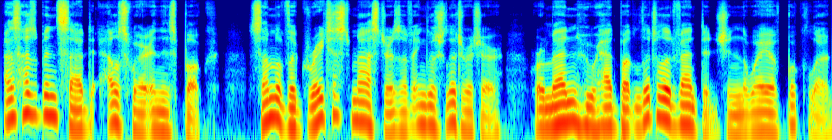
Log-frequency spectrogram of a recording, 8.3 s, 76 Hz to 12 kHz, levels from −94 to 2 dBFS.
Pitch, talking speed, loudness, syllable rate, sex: 125 Hz, 210 wpm, -19 LUFS, 6.0 syllables/s, male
